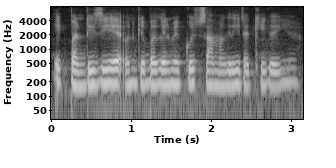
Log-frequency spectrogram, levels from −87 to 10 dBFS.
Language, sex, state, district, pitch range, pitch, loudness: Hindi, female, Jharkhand, Ranchi, 170-180 Hz, 175 Hz, -16 LUFS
